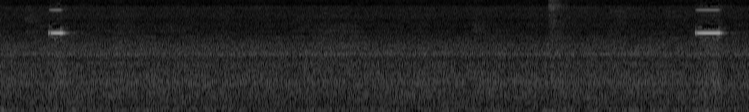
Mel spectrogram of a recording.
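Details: Frigidaire washing machine giving two short high-pitched beeps about six and a half seconds apart in a quiet room; it keeps beeping, reason unknown.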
